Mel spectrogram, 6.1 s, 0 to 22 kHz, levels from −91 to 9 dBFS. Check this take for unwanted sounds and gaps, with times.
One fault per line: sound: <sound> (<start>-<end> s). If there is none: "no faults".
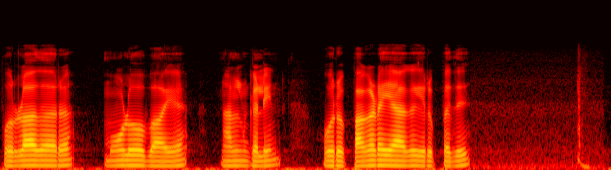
sound: thud (5.8-5.9 s)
